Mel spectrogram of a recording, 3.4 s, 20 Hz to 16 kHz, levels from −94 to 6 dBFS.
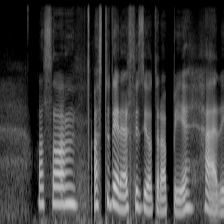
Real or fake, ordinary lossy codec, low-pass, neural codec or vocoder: fake; none; 14.4 kHz; autoencoder, 48 kHz, 128 numbers a frame, DAC-VAE, trained on Japanese speech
